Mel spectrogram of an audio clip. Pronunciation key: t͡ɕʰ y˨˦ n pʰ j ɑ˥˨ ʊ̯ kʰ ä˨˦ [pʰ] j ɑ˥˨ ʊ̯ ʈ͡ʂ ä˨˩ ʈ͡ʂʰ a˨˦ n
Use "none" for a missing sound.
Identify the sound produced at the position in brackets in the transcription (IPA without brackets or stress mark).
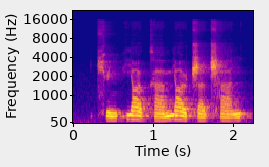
m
